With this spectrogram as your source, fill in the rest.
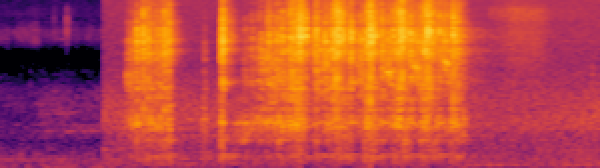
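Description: A wooden spinning top whirs as it spins.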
